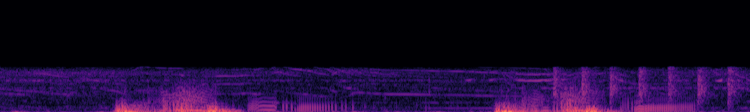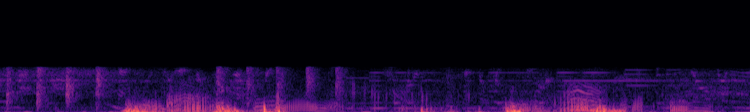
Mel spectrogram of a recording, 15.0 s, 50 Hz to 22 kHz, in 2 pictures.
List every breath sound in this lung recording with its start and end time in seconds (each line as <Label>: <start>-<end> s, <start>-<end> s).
Inhalation: 1.06-1.58 s, 4.93-5.53 s, 8.60-9.61 s, 12.49-13.04 s
Exhalation: 1.57-2.94 s, 5.53-7.11 s, 9.62-10.88 s, 13.05-14.26 s
Crackles: 1.57-2.94 s, 8.60-9.61 s, 9.62-10.88 s, 12.49-13.02 s, 13.05-14.26 s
